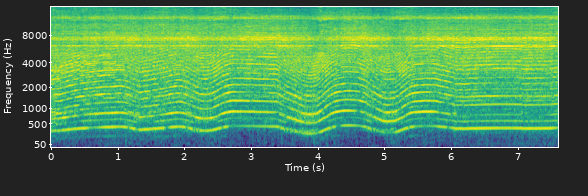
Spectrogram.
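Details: Original first-generation HPI Nitro Rush nitro RC car started after many years sitting, run about five minutes to burn off old fuel left in the tank: high buzzy two-stroke whine dipping and rising smoothly with throttle blips; clean, even, healthy. Exhaust leaks noted.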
